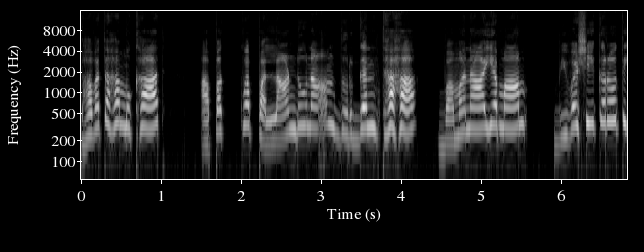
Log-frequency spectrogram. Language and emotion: Sanskrit, disgusted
